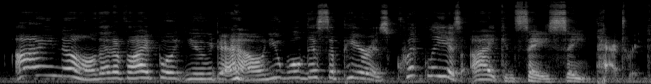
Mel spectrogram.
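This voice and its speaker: Someone doing a put-on character voice at a high pitch speaks at a fairly slow pace over clear background noise. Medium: read story.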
